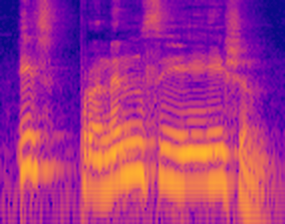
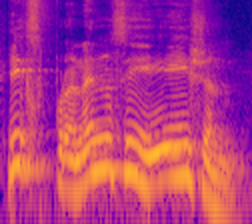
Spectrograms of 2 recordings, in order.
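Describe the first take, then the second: No difference in how they are said.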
